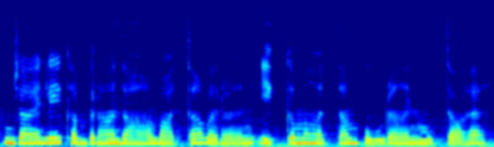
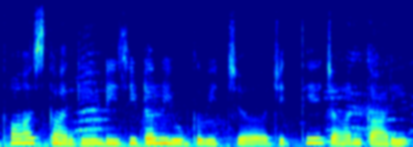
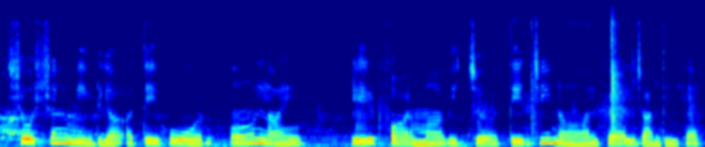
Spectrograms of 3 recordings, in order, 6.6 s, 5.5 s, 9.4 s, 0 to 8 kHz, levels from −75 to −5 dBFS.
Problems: constant background noise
